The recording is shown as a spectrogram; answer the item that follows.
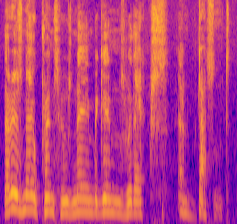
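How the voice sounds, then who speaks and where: A man voicing a cold, cruel duke in a storybook reading, with shrill, theatrical outbursts. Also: a little slow. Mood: brooding.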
